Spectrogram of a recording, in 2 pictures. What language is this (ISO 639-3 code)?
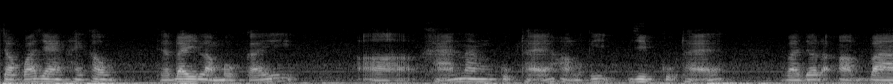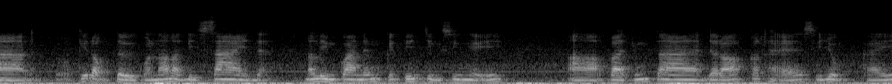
vie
